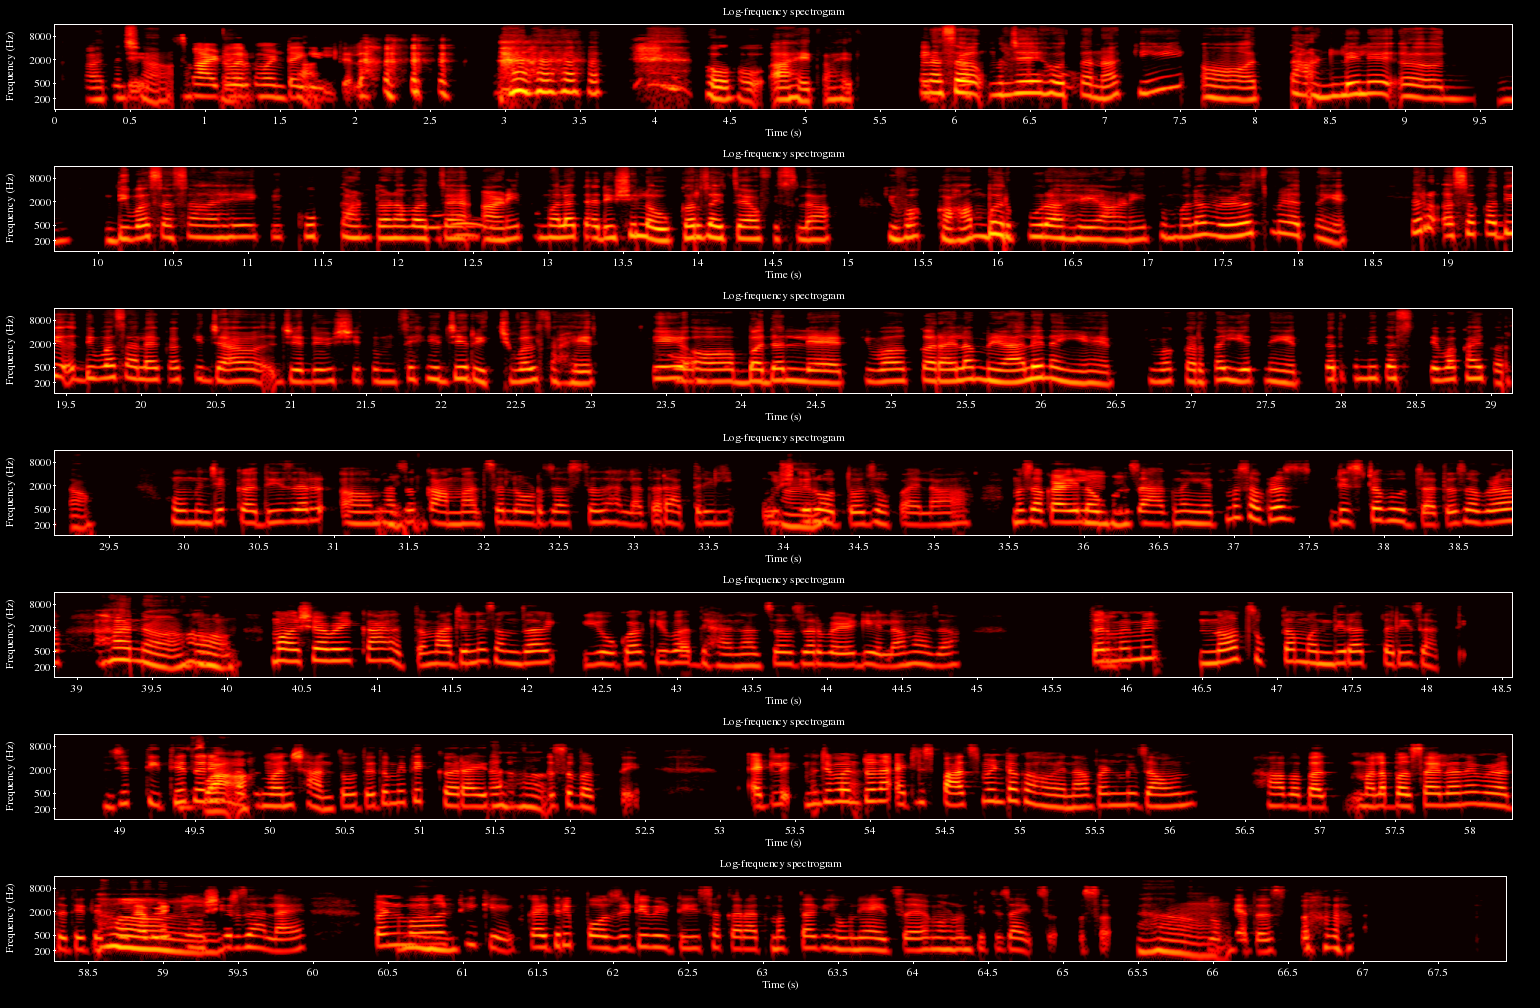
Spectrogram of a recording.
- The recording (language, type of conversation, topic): Marathi, podcast, काम सुरू करण्यापूर्वी तुमचं एखादं छोटं नियमित विधी आहे का?
- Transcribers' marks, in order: tapping; laughing while speaking: "त्याला"; laugh; unintelligible speech; static; other background noise; in English: "रिच्युअल्स"; distorted speech; in English: "पॉझिटिव्हिटी"; laughing while speaking: "असतं"; chuckle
